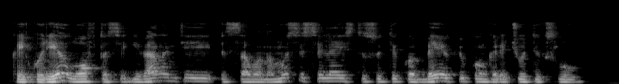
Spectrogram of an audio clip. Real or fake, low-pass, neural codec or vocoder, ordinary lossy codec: real; 7.2 kHz; none; MP3, 96 kbps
